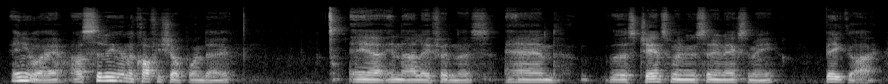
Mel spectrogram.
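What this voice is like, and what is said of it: South African accent. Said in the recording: “that's South African accent”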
